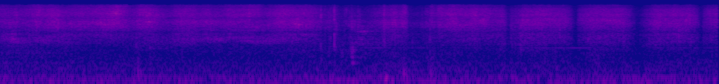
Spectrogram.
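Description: A small white hollow plastic aroma diffuser is lifted and rubbed all over with a white wipe by gloved hands. The result is a steady, quiet rubbing and scuffing with a bright hiss over a low rumble, holding an even level throughout the clip with a few faint squeaks.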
